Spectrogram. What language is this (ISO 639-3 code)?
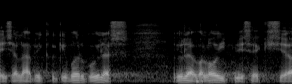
est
